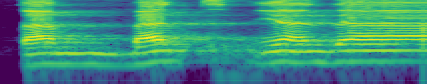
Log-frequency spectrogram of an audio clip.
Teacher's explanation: Pas gu ya tidak ke sana mestinya tabbat sekedar lepas nafas pada makhraj ta tabbat gitu aja yada kita panjangkan sampai empat ya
